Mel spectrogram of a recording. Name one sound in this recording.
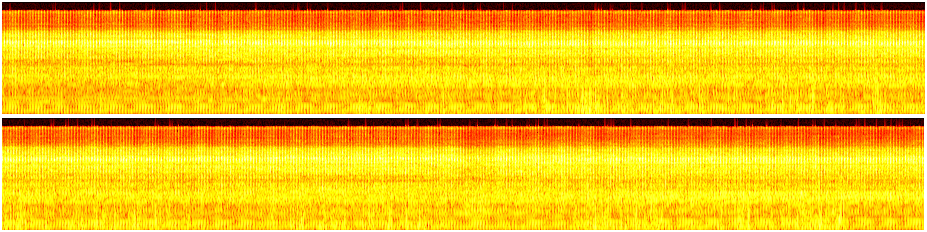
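A motor pump hums steadily nearby.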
